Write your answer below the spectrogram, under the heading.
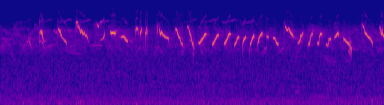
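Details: Pleci song from a masteran tutor recording for 'nembak': a short pause, then a dense, high, rapid chatter of sharp slurred chirps, steady and energetic through the remaining four seconds.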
